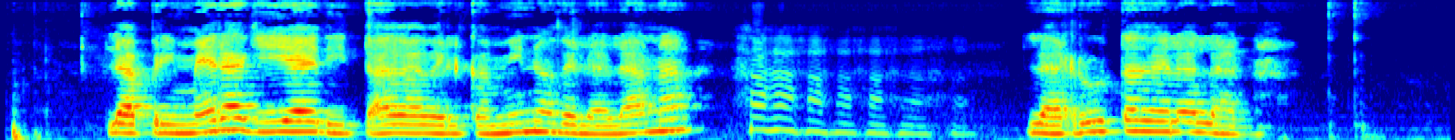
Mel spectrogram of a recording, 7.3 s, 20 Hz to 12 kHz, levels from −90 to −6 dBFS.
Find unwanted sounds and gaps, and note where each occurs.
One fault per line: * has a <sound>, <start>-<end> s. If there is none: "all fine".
* has a laugh, 3.7-4.9 s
